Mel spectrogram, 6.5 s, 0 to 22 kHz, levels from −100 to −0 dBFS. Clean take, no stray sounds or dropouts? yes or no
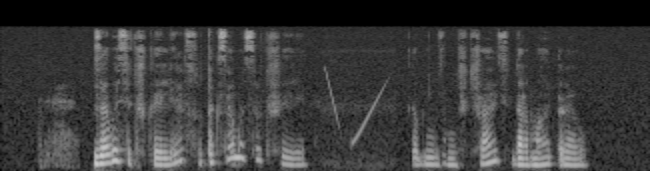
no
